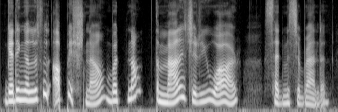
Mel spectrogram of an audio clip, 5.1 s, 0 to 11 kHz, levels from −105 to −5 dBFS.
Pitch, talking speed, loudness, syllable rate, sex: 225 Hz, 165 wpm, -20 LUFS, 5.3 syllables/s, female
